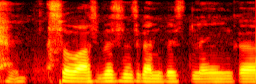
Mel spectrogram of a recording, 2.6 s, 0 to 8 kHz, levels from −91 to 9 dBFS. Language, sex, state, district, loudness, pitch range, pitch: Telugu, male, Andhra Pradesh, Sri Satya Sai, -17 LUFS, 105-115 Hz, 110 Hz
